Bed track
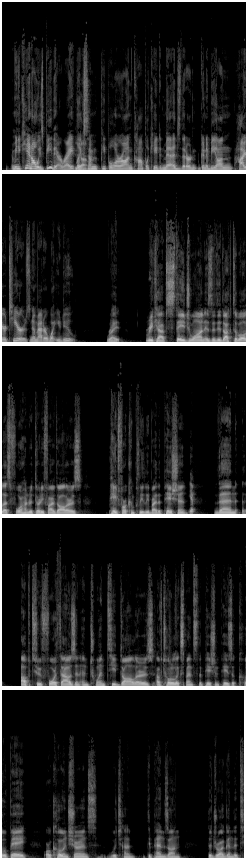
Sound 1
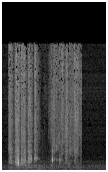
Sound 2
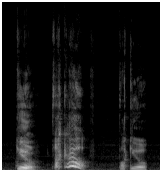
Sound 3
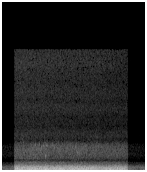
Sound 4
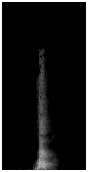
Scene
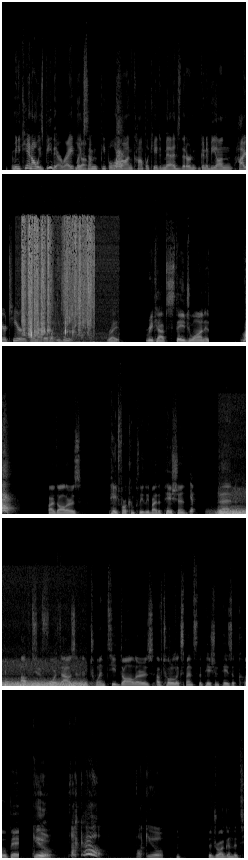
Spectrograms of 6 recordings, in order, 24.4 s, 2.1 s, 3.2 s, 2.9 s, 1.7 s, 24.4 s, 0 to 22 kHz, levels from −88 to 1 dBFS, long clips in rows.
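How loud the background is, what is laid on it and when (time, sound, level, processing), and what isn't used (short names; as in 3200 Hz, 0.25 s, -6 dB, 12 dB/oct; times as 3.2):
bed track -16.5 dB
1.54 add 4 -16 dB
5.14 add 1 -0.5 dB + bell 310 Hz -14.5 dB 1.3 oct
9.01 replace with 4 -9.5 dB
13.83 add 3 -12 dB
19.85 replace with 2 -15.5 dB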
